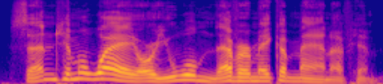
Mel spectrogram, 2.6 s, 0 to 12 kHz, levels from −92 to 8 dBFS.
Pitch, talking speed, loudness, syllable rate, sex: 155 Hz, 280 wpm, -16 LUFS, 5.8 syllables/s, male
